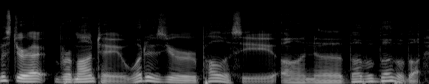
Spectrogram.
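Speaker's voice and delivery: smooth, polished radio announcer voice. Mimicking a typical interviewer asking a question, in a put-on radio voice. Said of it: "Let me get my radio voice on".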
